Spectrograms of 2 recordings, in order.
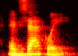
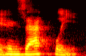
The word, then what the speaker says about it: exactly: Exactly. It's not going to be exactly. It will be exactly.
